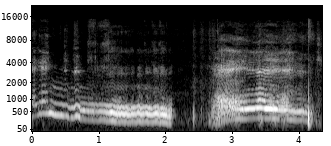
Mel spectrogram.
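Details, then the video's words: Domestic cat in a funny talking-pet compilation letting out two long, low, sustained moaning yowls, each about two seconds, separated by a short pause. "Ultimate Talking Cats"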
